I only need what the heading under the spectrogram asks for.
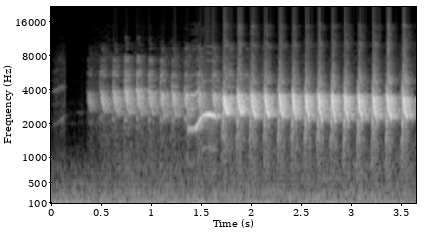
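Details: Kapas tembak, the cream-vented bulbul, in a tutor recording of sharp, harsh 'tembakan' variations. A quieter rattling series and a rising whistle lead into a louder burst of rapid scratchy notes, close to four per second.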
